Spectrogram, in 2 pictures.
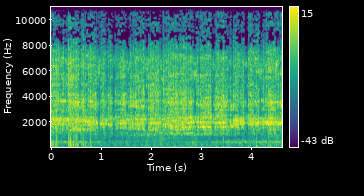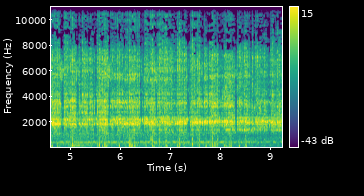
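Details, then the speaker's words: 2009 Ford Mondeo diesel with crank-no-start, low fuel pressure (P0087) and a pump fault, fuel filter full of gold-coloured debris, finally started; harsh high-pitched squeal over rattly idle with rapid chattering from engine bay, owner suspects something seized, unconfirmed. "but there's some horrible squealing coming from there so let's see what that squealing is and I quickly start this again"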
